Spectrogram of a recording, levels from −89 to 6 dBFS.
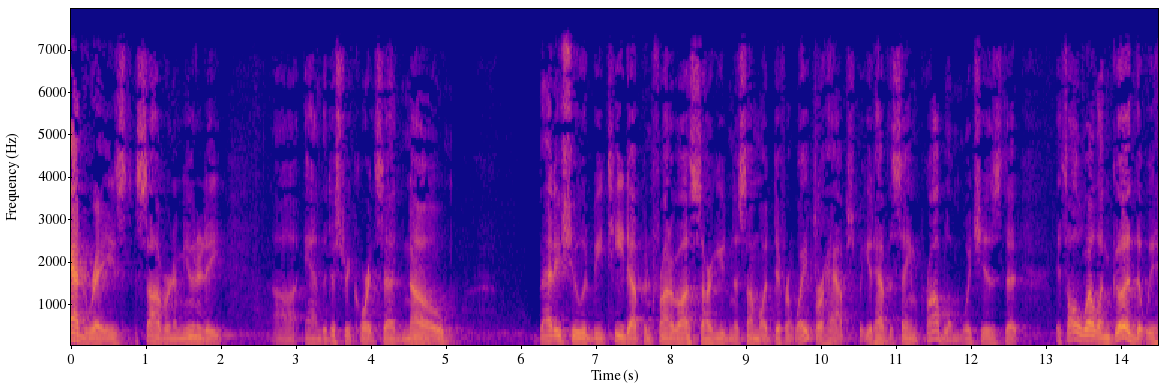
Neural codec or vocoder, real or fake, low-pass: none; real; 7.2 kHz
